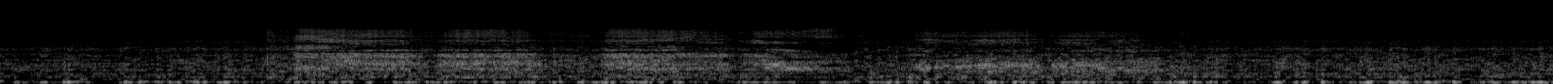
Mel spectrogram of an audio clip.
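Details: Bronchial breath sounds in an internal medicine respiratory-exam teaching recording: harsh, hollow breaths with a clear pause between inspiration and the longer, prolonged expiration (ratio reversed from vesicular), over low room rumble.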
